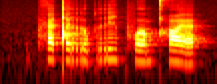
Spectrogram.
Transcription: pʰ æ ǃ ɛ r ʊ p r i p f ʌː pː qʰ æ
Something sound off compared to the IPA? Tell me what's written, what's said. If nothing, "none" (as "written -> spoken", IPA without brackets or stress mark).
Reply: pː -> m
